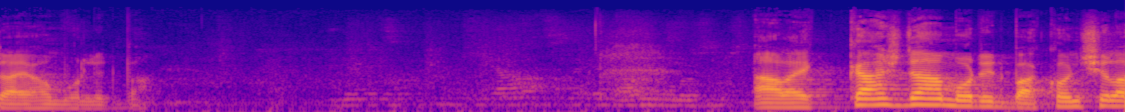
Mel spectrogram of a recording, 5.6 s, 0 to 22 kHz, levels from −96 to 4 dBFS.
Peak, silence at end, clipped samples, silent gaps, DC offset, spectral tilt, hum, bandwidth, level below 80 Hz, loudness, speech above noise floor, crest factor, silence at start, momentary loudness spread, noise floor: -2 dBFS; 0 s; under 0.1%; none; under 0.1%; -4.5 dB/octave; none; 16 kHz; -66 dBFS; -21 LUFS; 36 dB; 24 dB; 0 s; 23 LU; -57 dBFS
